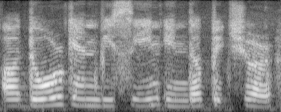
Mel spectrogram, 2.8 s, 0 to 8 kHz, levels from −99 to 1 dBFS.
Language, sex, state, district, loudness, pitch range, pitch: English, male, Assam, Kamrup Metropolitan, -12 LUFS, 170-185 Hz, 175 Hz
